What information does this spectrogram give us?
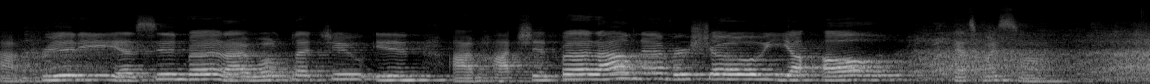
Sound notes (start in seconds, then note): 9.0 audience laughing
